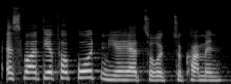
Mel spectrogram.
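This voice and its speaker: A man's voice: sits high, animated, a little fast, smooth. A woman doing an angry accusing townsman. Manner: loud and accusing. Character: angry grown man of the townsfolk.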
